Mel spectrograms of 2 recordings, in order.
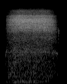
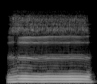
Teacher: the only difference between S and Z really is one is voiced and one is unvoiced. S, z, s, z, s, z.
